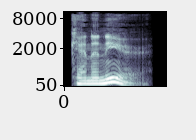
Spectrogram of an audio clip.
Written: cannoneer

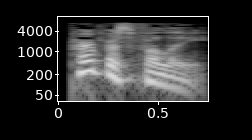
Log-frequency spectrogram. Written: purposefully

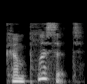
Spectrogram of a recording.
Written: complicit

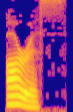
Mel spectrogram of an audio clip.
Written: aris

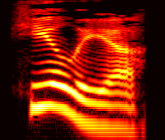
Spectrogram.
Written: healleah

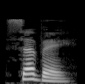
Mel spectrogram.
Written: Seve

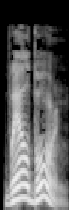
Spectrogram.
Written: wellborn

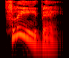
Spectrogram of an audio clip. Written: fleabane

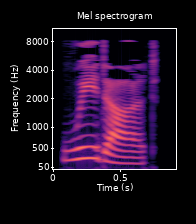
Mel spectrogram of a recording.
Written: widad

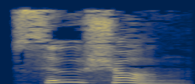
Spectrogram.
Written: souchong

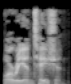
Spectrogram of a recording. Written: orientation

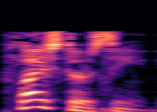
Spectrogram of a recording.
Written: pleistocene

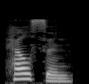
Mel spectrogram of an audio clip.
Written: helsin

